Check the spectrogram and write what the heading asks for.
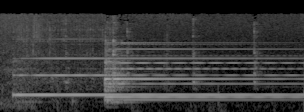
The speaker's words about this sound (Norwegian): Den klokken var min mor kjøpte i sin tid. Og da hun døde, så overtok jeg den klokken. Jeg syns det er veldig greit. Det blir sånn litt liv i stua når vi hører det ringer.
